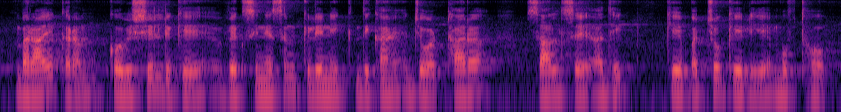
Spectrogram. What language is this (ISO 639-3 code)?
urd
